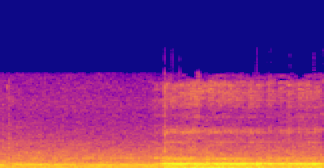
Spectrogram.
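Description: Faint room noise and hiss, with a faint steady hum coming in about a second in.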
